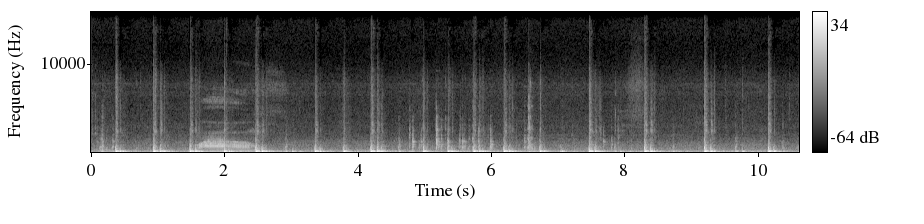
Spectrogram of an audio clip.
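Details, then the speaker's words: Lincoln MKZ driving: deep rhythmic thumping about twice a second under the car that suddenly got worse, likely a bad drive shaft support bearing. "sounds like a bad a support bearing for the drive shaft okay that sounds bad"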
